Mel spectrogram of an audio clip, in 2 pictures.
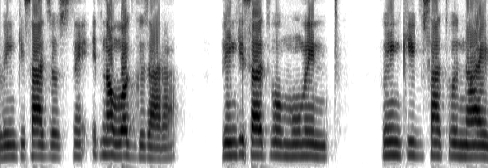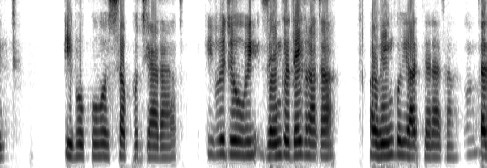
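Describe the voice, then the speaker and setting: A woman's voice: medium pitch, a little mellow, clear, resonant tone, no room sound. A woman casually narrating her own fan fiction story in a repetitive, conversational way.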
